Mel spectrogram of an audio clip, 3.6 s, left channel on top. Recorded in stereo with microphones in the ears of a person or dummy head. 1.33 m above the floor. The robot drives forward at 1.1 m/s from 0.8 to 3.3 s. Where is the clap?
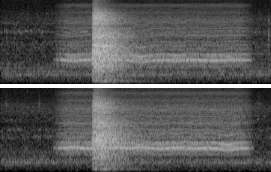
25° left (ahead or behind), 2 m; by 1.6 s 20° left (ahead or behind), 2.5 m.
